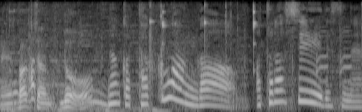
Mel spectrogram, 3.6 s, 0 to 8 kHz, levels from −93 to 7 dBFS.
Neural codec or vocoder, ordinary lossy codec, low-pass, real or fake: none; Opus, 32 kbps; 7.2 kHz; real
